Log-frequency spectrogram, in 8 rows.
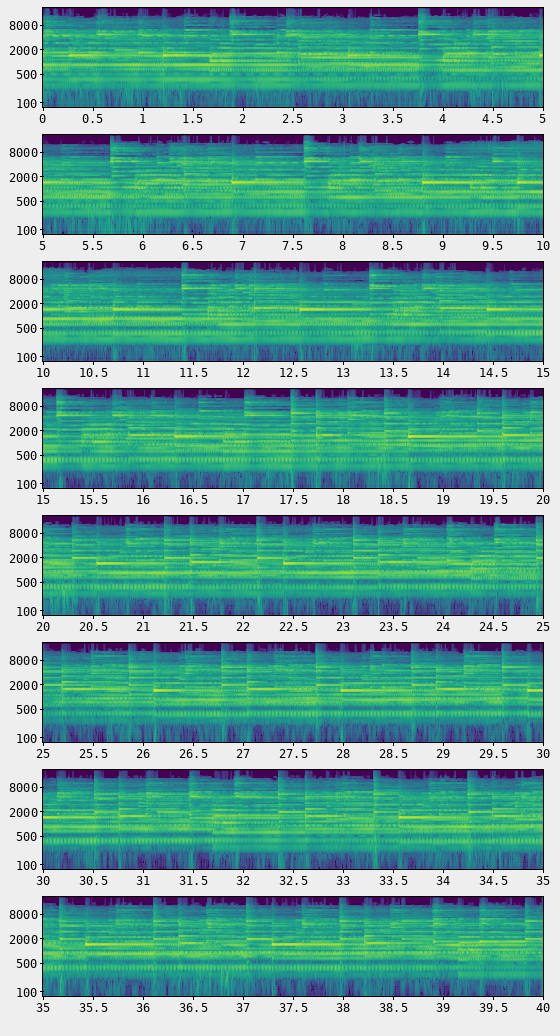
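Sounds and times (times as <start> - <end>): hum of large bells: 0.0 - 40.0
small church bells ringing rapidly: 0.0 - 40.0.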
